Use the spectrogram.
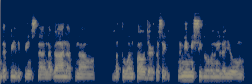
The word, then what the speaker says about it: batuan: yung ah batuan Batu Actually batuan talaga ang pagpronounce niya batuan So ini-introduce na nila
